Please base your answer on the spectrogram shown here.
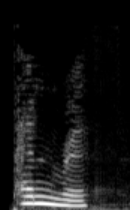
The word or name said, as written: penrith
